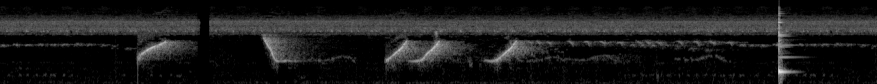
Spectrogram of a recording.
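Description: Birds calling: short whistled notes sweeping up and down, repeated about every second, with some warbling between them, over a steady high hiss. A single sharp click near the end.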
